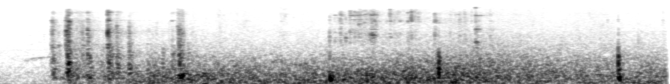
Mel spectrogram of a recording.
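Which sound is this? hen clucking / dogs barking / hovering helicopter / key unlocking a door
key unlocking a door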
